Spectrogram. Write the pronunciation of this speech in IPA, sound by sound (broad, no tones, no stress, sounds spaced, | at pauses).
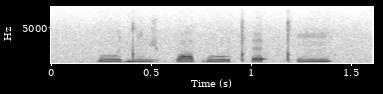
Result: k͡p u d ĩ ʒ p ɒ ɓ u tʼ ɛ ʔ tʼ ĩ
